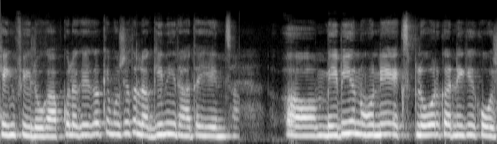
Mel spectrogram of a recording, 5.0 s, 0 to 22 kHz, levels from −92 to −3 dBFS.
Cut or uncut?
cut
